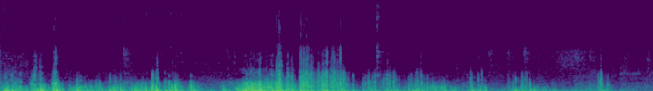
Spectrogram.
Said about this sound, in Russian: Ветер настолько сильный, что Мурзика уносит.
